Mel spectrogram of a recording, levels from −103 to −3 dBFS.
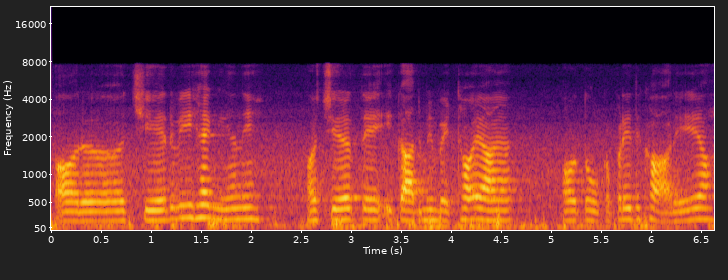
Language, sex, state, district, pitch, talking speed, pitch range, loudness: Punjabi, male, Punjab, Kapurthala, 185 Hz, 170 wpm, 175-195 Hz, -20 LUFS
